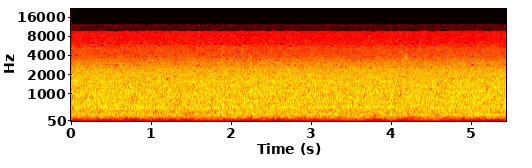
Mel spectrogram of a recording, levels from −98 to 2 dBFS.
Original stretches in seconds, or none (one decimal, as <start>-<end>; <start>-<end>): 0.0-5.4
